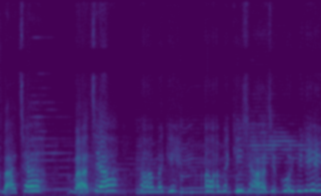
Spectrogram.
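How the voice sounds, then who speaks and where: A helpless old granny from an animal cartoon, with an extremely high voice. She speaks in an imploring, rustic manner, full of plaintive weight. Prominent music plays behind her. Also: slow. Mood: weary pleading. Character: helpless, pleading old village woman, an animal. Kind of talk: cartoon voice acting.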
